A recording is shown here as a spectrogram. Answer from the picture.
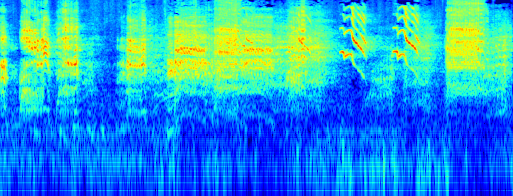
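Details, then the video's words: Free-flying macaws in flight give loud, harsh, raspy squawks in rough bursts of about a second, with a few sharper downslurred shrieks near the end. "flying macaws"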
